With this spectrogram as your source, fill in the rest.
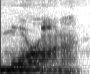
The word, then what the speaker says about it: Marana: So how do you say it? Marana? I'm new here. It's called Morana.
